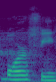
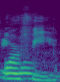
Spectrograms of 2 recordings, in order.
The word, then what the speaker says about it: Orfy: my name wrong so I just say orphe or FY and I always like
